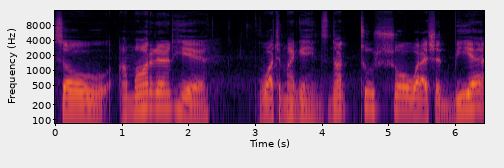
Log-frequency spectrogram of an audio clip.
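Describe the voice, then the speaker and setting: A man with a medium-pitched voice and ordinary pitch variation talks at a very slow pace. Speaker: tech reviewer. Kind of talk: product review. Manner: casual, conversational.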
